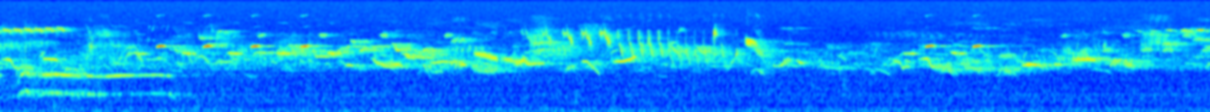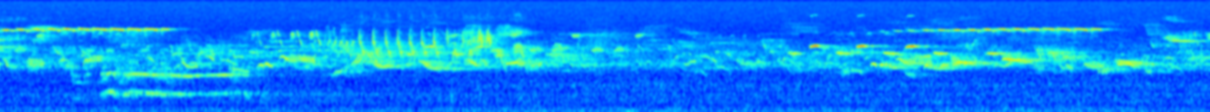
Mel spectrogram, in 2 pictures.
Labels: What animals are heard chirpping?
birds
